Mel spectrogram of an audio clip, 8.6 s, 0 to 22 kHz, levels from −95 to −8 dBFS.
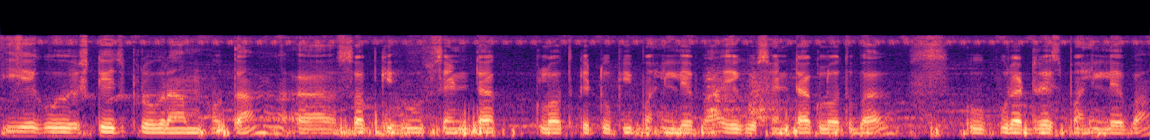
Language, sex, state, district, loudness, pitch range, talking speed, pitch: Bhojpuri, male, Bihar, East Champaran, -19 LUFS, 105-115 Hz, 160 wpm, 110 Hz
